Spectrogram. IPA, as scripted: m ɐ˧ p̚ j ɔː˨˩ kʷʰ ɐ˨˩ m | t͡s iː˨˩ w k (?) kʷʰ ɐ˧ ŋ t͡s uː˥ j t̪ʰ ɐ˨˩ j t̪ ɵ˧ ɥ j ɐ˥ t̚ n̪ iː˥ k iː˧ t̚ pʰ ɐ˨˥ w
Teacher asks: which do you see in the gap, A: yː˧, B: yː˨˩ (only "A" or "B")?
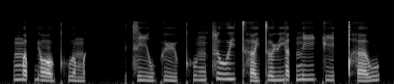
B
